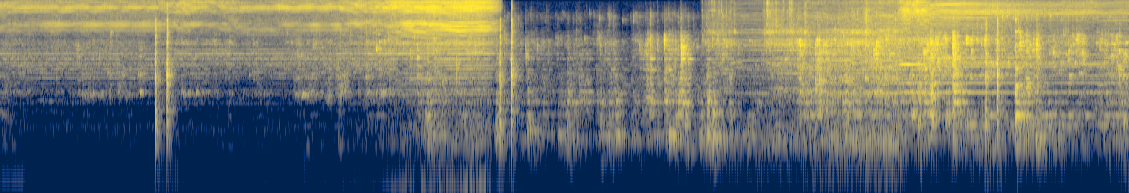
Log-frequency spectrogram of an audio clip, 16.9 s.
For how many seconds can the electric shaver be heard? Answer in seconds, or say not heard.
14 s.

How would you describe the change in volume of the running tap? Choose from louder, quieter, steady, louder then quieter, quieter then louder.
louder.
